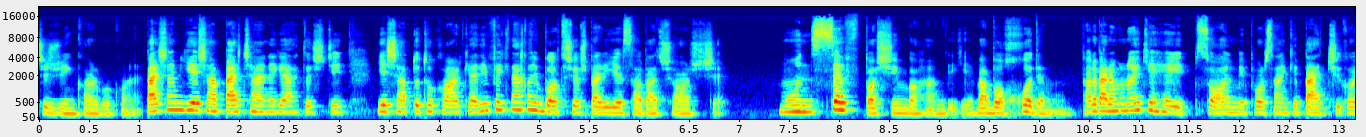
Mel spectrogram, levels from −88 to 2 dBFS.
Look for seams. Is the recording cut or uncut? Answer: uncut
